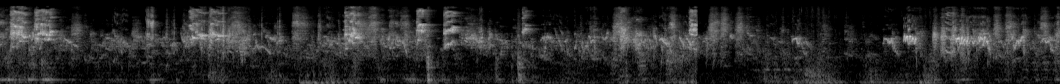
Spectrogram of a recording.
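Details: Budgies chattering in bursts, loud scratchy squawks and chirps separated by short pauses, with occasional low taps and rustles.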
